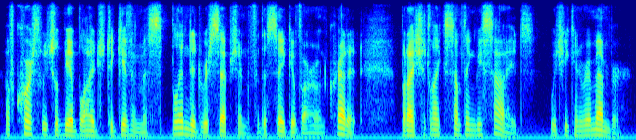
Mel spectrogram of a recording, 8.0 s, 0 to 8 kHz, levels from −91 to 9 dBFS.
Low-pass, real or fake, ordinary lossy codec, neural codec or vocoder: 7.2 kHz; real; Opus, 24 kbps; none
